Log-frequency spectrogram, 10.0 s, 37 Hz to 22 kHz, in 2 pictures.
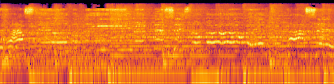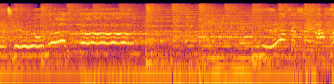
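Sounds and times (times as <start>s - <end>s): woman singing a ballad: 0.0s - 7.6s, 8.7s - 10.0s
band accompaniment: 0.0s - 10.0s.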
